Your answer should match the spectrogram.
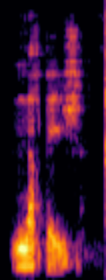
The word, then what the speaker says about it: L'Arpège: L'Arpège. – L'Arpège.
